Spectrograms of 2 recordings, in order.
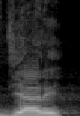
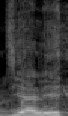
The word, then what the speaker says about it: Diaré: Tu sais que j'entends les gens dire Idriss Diaré. Alors que c'est Dialé.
